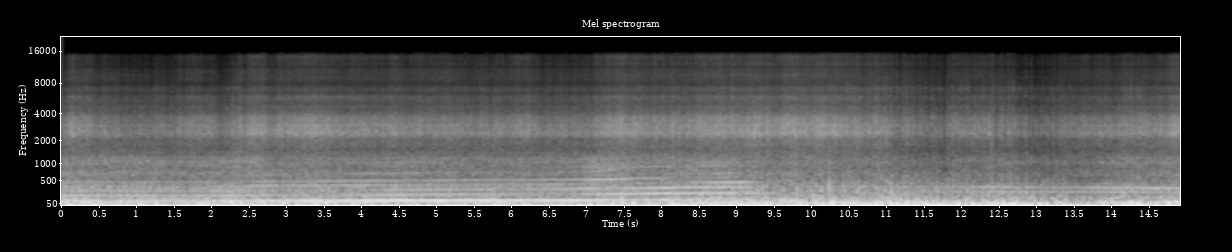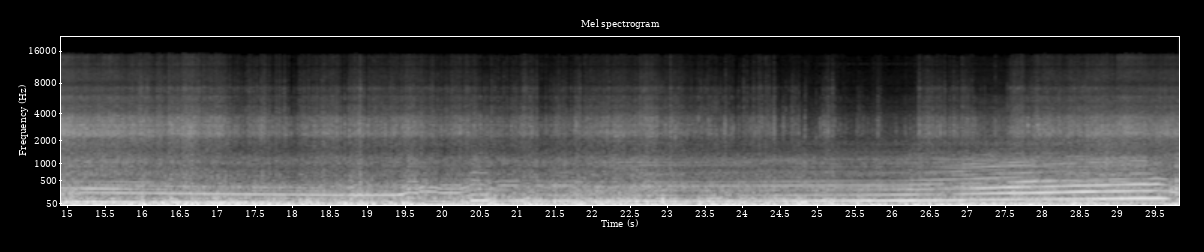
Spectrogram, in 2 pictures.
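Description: Ferrari F430's V8 engine pulling under acceleration, its pitch rising for several seconds before a gear change about nine seconds in, easing off through the middle, then climbing again near the end. Wind rushes over the car-mounted microphone of the open-top car throughout.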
